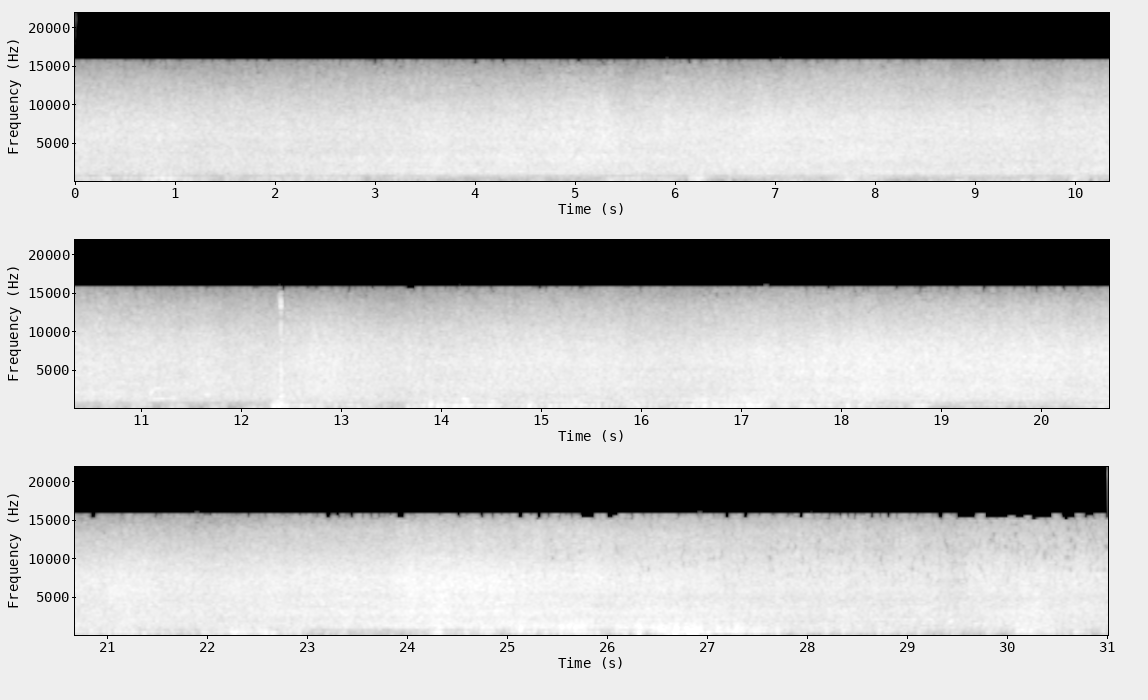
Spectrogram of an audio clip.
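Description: Surf breaking on a sandy beach in waves that swell and fade, with wind buffeting the microphone in low rumbling gusts, heaviest from about five to nine seconds in.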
